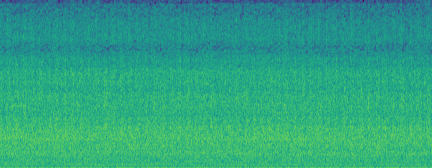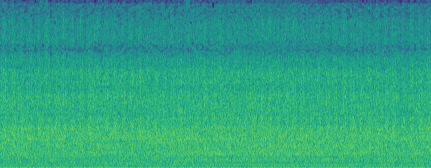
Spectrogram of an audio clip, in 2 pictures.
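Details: Freshly rebuilt air-cooled Corvair six on a test stand outdoors, being checked for oil pressure and carburetor synchronization: deep, steady rumble with an even idle and no knocks or rattles; running smoothly.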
